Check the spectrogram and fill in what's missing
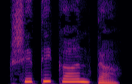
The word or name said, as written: ಕ್ಷಿತಿಕಾಂತ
